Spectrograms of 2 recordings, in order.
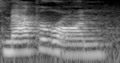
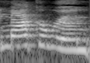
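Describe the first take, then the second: First: The last syllable has a short 'on' sound. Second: The last syllable has a long 'oon' sound. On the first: The speaker calls it right. "but it's macaron" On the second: The speaker calls it wrong. "I always I say macaroon"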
